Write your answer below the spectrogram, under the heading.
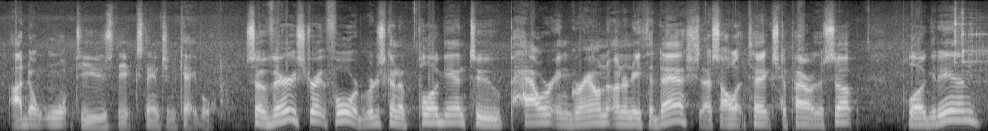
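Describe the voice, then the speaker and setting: A man's voice: mid-range voice, a little hiss or hum. A man hosting a casual hands-on DIY tutorial, talking in a plain-spoken, explanatory way. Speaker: host of a DIY vehicle channel.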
